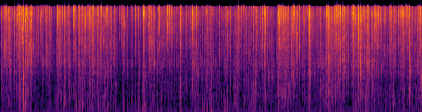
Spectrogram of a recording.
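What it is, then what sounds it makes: Thin plastic bag of fabric leaves, crinkled. A small, clear, thin plastic bag full of fake fabric maple leaves is crinkled and pinched with fingertips and painted nails. It makes a dense, continuous stream of bright, crisp crackles and rustles with almost no low end. The fast, dry snaps stop instantly, with no ring after them.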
